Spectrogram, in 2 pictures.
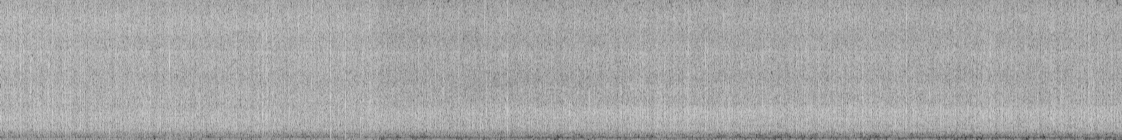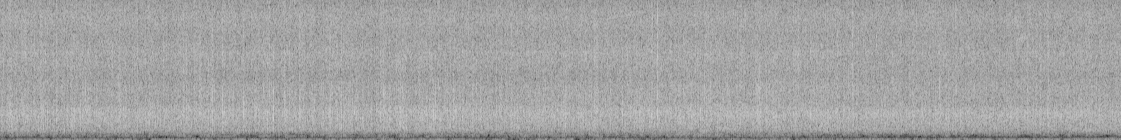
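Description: Steady rain falling, an even hiss that turns a little duller about five seconds in.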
